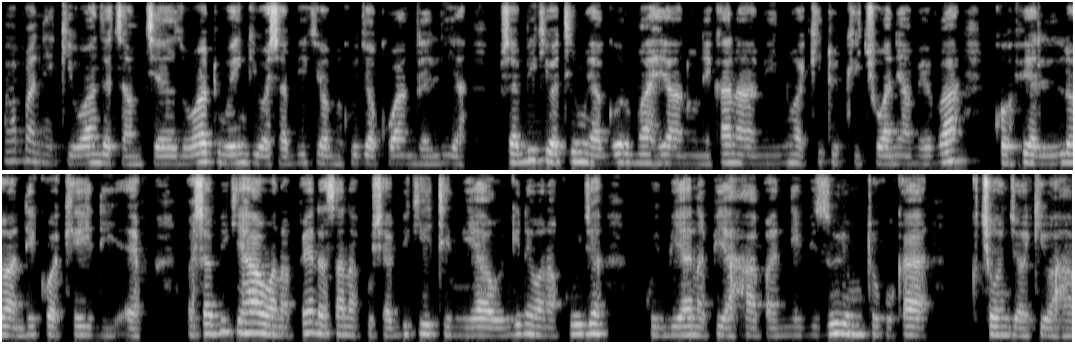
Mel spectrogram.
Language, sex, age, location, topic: Swahili, male, 18-24, Wajir, government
